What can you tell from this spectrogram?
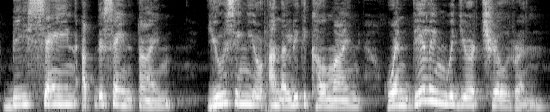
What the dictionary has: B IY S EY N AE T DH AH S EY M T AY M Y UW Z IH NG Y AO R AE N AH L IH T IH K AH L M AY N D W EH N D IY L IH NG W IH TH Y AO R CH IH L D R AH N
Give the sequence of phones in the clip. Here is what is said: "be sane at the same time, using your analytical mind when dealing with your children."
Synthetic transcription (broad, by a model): B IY S EY N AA T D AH S EY M T AY M Y UW S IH NG Y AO R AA N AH L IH T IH K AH L M AY N D W EH N D IY L IH NG W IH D Y AO R CH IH L D R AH N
